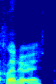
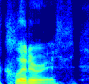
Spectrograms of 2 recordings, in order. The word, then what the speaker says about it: clitoris: I know it's clitoris, and I always say clitoris. I don't know because it rhymes with lavoris, which you use after licking the clitoris.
